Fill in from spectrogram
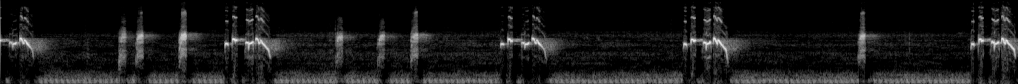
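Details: A loud, spirited sooty-headed bulbul calls out to rivals as a lure. Short, rollicking whistled phrases repeat every few seconds, mixed with crisp single chips, while a buzzing low hum switches on and off.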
